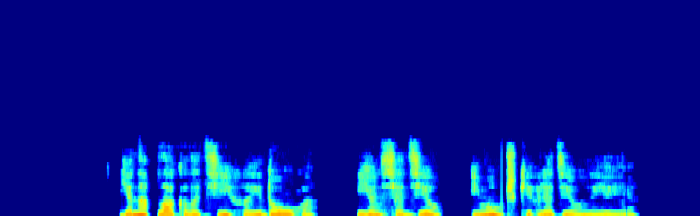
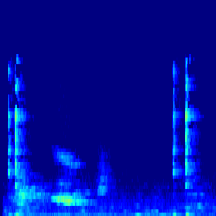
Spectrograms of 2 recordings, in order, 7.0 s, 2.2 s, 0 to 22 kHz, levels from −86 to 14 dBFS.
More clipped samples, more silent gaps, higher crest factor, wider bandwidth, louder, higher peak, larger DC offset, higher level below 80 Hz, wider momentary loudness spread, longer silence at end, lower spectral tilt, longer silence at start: neither; first, 1.52-1.57 s, 3.18-3.57 s, 4.43-4.71 s vs none; second, 18 dB vs 32 dB; second, 8 kHz vs 16 kHz; first, -20 LUFS vs -42 LUFS; first, -2 dBFS vs -14 dBFS; neither; about the same, -60 dBFS vs -62 dBFS; second, 12 LU vs 17 LU; first, 0.65 s vs 0 s; first, -5.5 dB/octave vs -1 dB/octave; first, 1.2 s vs 0.05 s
